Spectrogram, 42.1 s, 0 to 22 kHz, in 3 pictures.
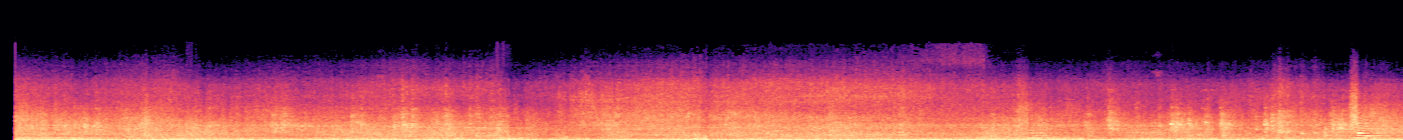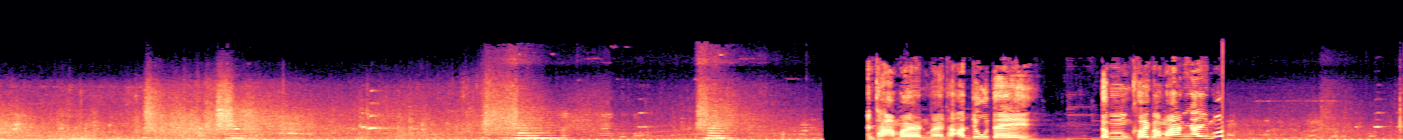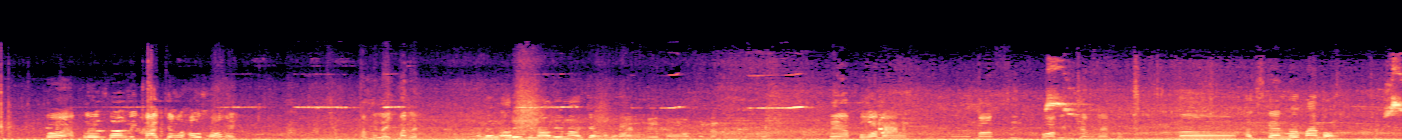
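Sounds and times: wind rumble on microphone: 0:00.2 - 0:22.2
motorcycle engine: 0:26.3 - 0:33.0.

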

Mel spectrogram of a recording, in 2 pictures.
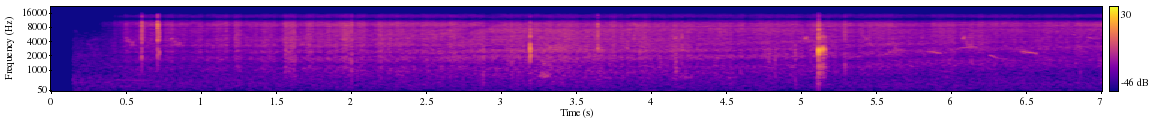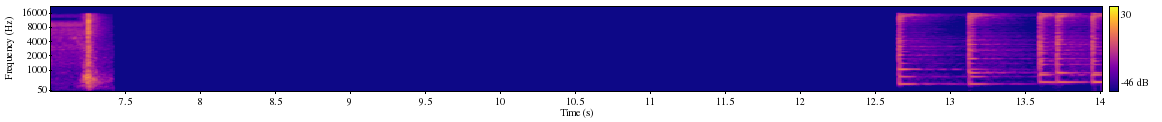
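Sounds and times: sparkler crackles: 0:00.4 - 0:07.2
sparklers fizzing: 0:00.4 - 0:07.2.

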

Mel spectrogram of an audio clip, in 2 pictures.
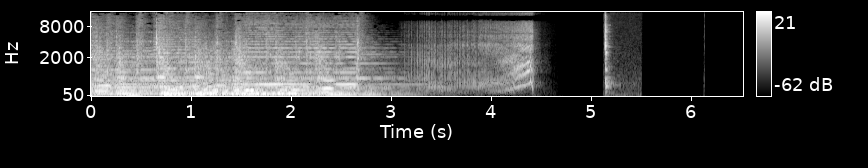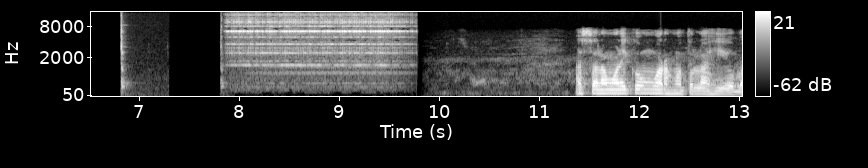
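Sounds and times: electronic ringing tone: 0:07.8 - 0:09.8.

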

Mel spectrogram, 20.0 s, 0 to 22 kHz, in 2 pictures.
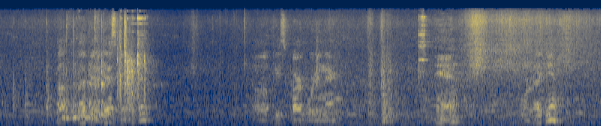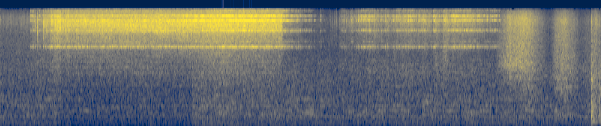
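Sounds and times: beads pouring through a funnel: 0:08.2 - 0:18.6.

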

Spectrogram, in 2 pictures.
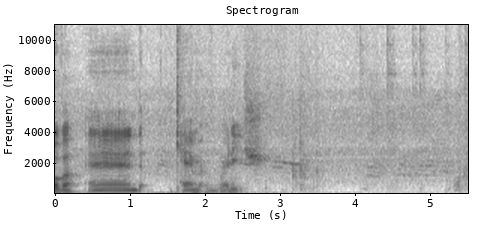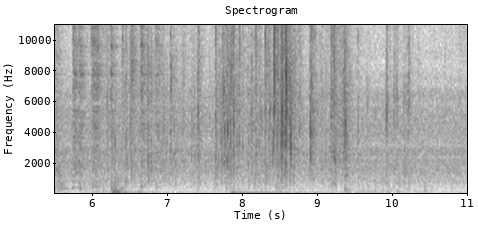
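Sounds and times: cards and foil wrapper crinkling: 0:05.7 - 0:10.4.

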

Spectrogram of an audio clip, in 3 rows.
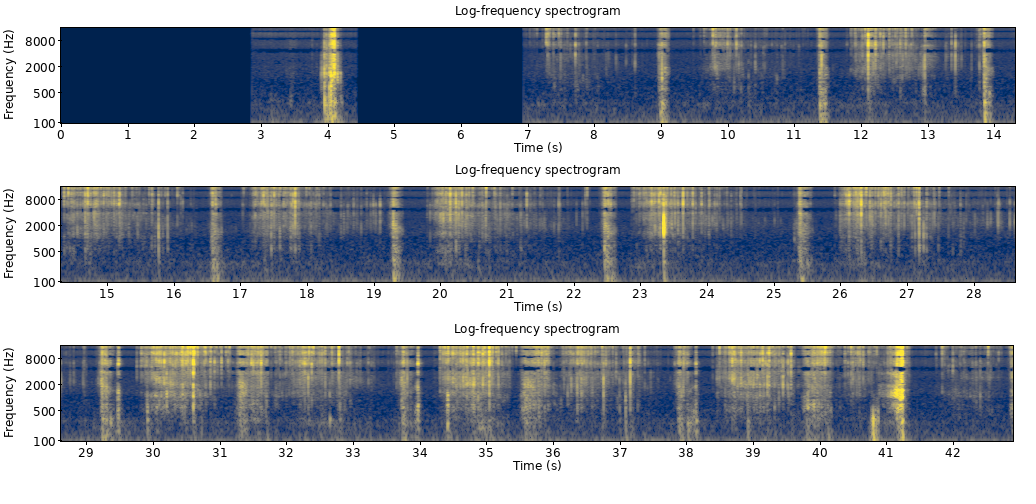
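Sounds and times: slime crunching and crackling: 0:07.0 - 0:42.9
slime popping: 0:25.3 - 0:42.9.

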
